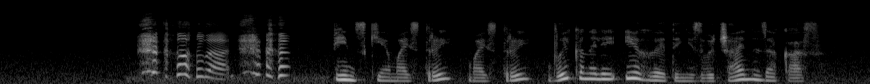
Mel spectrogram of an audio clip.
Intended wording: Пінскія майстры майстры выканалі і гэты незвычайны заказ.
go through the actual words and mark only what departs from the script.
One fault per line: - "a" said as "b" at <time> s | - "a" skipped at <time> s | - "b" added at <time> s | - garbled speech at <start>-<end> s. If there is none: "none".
none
